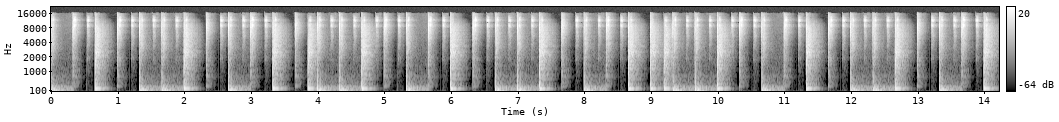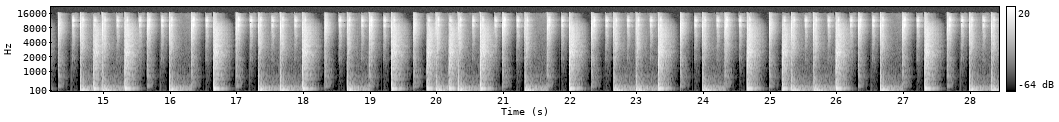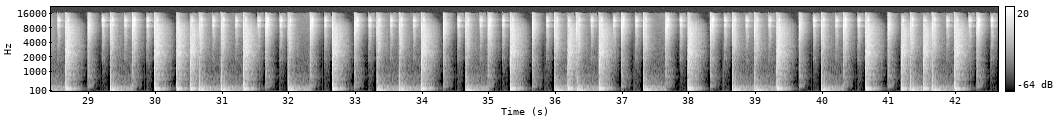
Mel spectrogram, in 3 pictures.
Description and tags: downtempo or hip-hop drum loop. Drum loop created by me, Number at end indicates tempo
downtempo, loop, hip-hop, drumloop, beat, drum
